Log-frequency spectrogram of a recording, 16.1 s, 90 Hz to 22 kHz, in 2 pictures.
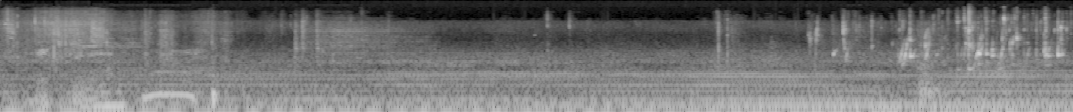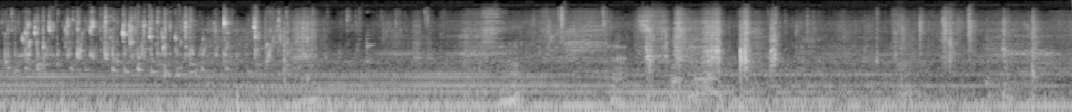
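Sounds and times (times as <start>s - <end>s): low hum: 0.0s - 16.0s
fluid trickling and dripping: 6.0s - 11.3s.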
